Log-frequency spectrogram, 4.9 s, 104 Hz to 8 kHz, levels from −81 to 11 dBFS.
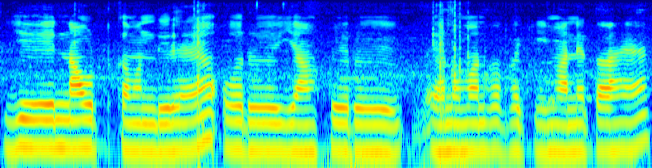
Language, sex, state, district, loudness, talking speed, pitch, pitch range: Hindi, female, Haryana, Jhajjar, -19 LUFS, 170 wpm, 165 Hz, 160-175 Hz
